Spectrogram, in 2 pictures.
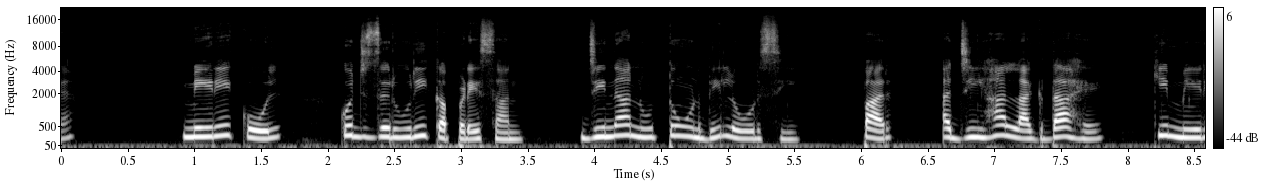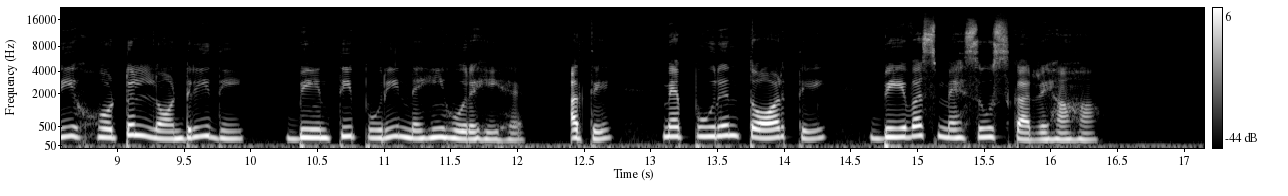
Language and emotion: Punjabi, sad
